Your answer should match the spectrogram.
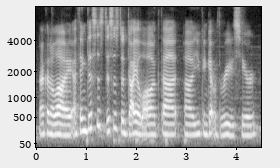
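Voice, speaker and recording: A woman's voice: lowish voice, fairly quick. Casual woman commenting over game music. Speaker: streamer doing a let's play.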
